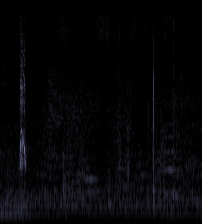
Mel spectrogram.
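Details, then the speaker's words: Baby falling asleep with hiccups: two brief, abrupt catch sounds about two and a half seconds apart over quiet room noise. "you got hiccups like your daddy"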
